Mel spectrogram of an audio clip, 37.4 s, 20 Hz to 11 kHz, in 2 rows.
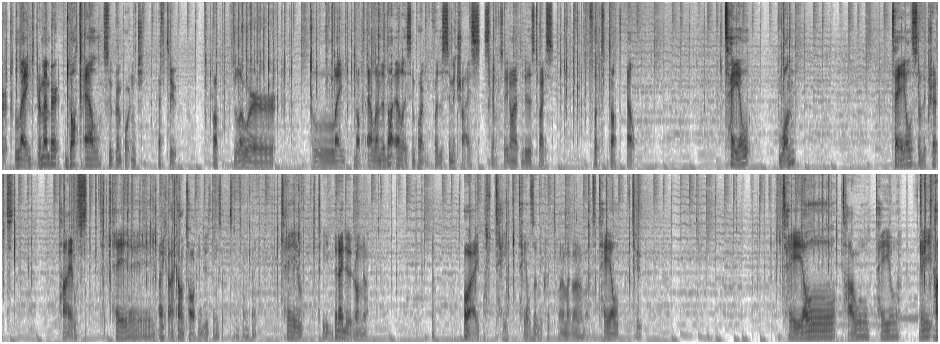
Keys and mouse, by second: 2.6 F2, 4.1 p, 4.5 BackSpace, 4.6 BackSpace, 8.7 click, 9.4 F2, 11.1 o, 12.5 middle click, 13.5 F2, 16.2 middle click, 16.8 click, 17.2 F2, 19.7 BackSpace, 20.1 BackSpace, 21.0 BackSpace, 22.9 click, 23.5 F2, 25.8 click, 27.7 F2, 32.3 click, 33.0 click, 33.4 F2, 34.8 BackSpace.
